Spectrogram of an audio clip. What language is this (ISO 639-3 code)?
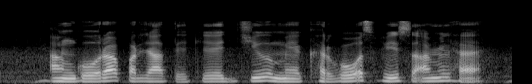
mag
